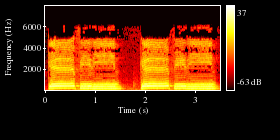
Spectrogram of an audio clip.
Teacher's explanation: هذا اللفظ الألف فيه مقللة قولا واحدة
